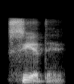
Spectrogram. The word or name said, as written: siete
